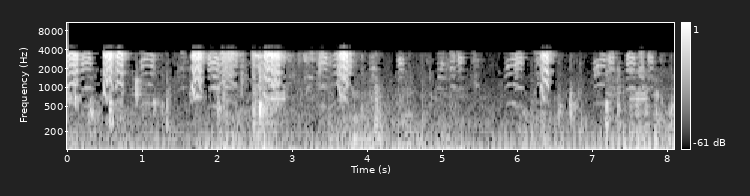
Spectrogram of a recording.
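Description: Small cage birds chirping and calling together, with many short, overlapping calls.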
